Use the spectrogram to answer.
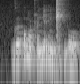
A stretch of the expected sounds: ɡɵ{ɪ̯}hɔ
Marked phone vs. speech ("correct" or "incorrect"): incorrect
